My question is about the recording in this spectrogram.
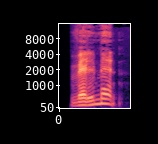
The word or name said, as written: valgmand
